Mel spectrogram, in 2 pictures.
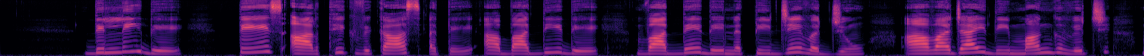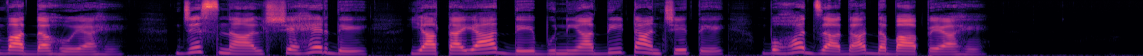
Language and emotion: Punjabi, neutral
